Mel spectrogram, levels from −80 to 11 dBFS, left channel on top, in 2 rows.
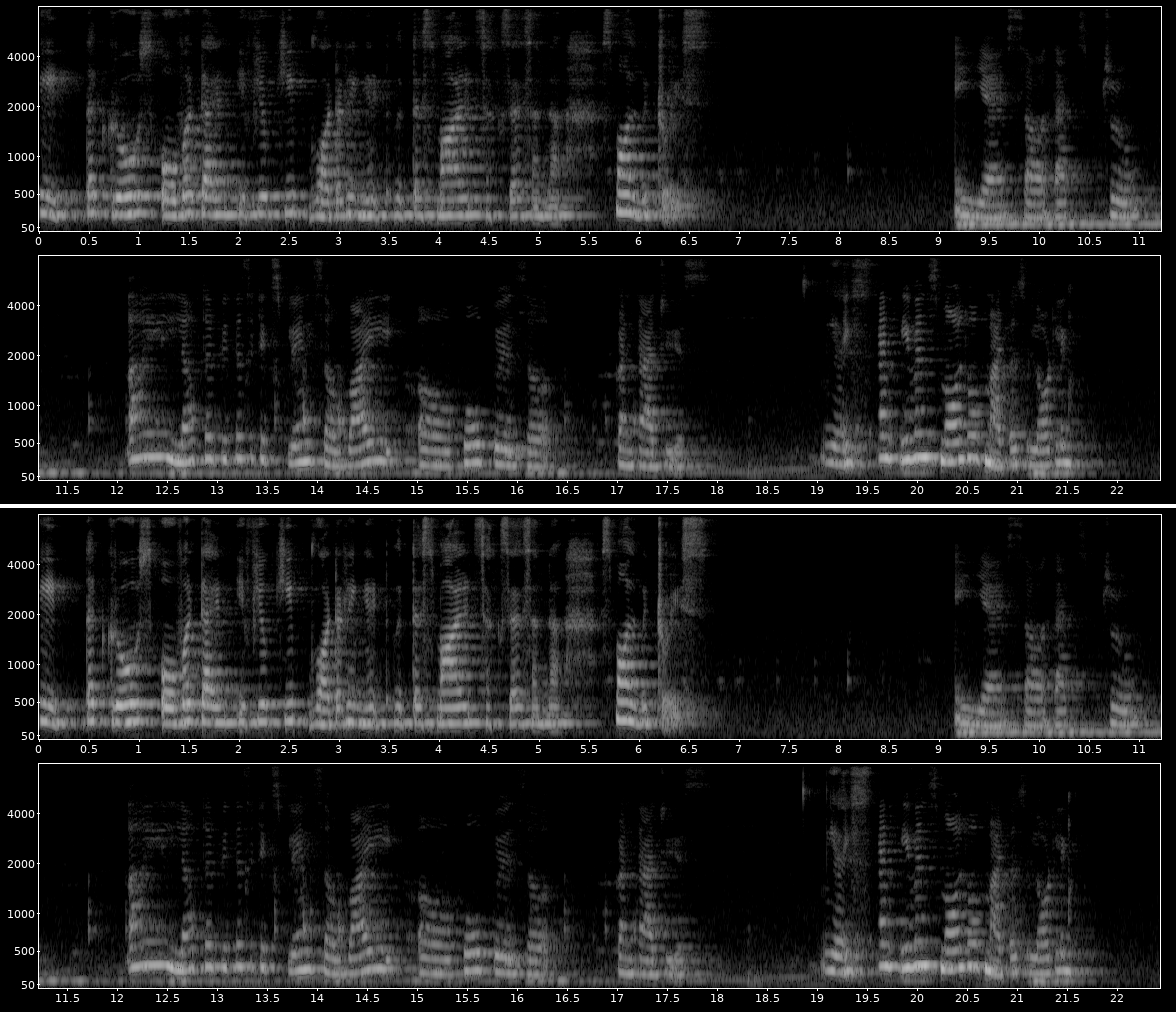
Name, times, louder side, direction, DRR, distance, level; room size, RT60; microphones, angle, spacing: voice 1, 0.0-6.6 19.0-19.4, right 2 dB, 55° right, 7 dB, 1.0 m, -28 dB
voice 2, 9.1-10.3 10.6-11.0 11.3-11.4 12.1-16.3 17.0-17.7 19.2-21.5, left 1 dB, 15° left, 8 dB, 0.6 m, -28 dB
18.5 x 16.5 x 3.2 m, 1.0 s
head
